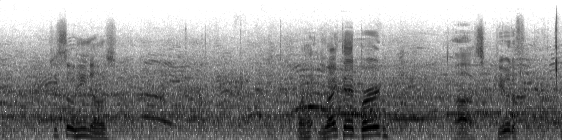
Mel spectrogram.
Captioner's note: applause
